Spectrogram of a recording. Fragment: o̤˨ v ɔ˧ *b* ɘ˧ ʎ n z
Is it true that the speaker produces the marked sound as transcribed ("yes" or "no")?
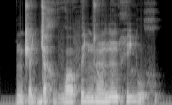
no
